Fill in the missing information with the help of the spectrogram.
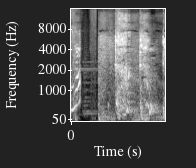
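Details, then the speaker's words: Adult coughing near a cat to provoke its reaction: a few short, harsh cough bursts with music and talk in the background. "What happens when you sneeze or cough around your cat? Funniest reactions."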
